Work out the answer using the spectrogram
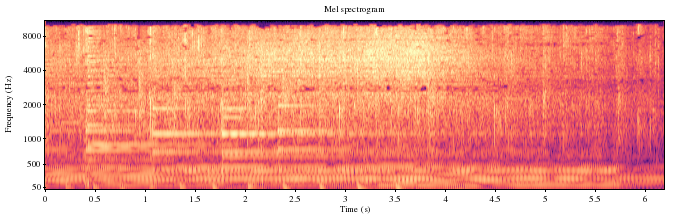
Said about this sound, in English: Come on, let's give the Lord a clap offering this morning, shall we?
